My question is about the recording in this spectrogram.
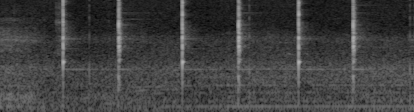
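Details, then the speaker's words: Automotive relay switched on and off by a power supply: sharp crisp clicks about twice a second; audible clicking indicates the relay is good. "now I'd be really quiet so you guys can actually hear the clicking it's very key that clicking can be actually heard through the cover so this is one of the methods of being able to test whether a relay is good"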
